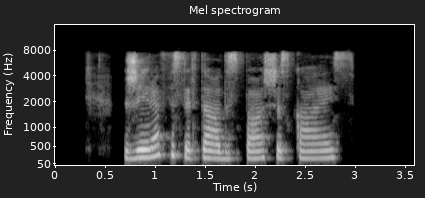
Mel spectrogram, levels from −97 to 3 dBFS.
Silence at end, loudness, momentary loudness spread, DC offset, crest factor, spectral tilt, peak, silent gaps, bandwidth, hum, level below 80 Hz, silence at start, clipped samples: 0.65 s; -21 LUFS; 12 LU; under 0.1%; 24 dB; -2.5 dB/octave; 0 dBFS; 0.57-0.69 s; 8 kHz; none; -70 dBFS; 0.3 s; under 0.1%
